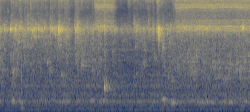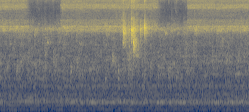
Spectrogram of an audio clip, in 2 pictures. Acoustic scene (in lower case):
restroom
